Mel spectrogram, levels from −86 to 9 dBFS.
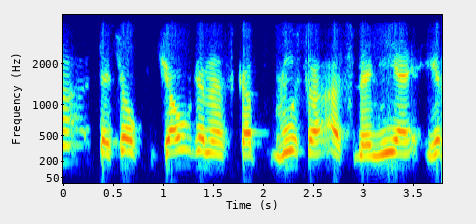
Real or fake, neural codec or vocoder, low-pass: real; none; 3.6 kHz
